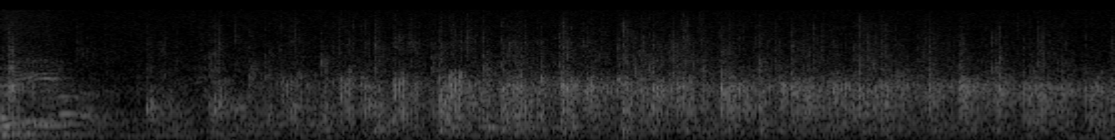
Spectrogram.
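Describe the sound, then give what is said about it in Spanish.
An audience applauds weakly during a sermon in a steady but subdued patter of many hands, building slightly after the first second and continuing evenly throughout, with faint voices mixed in. “A veces cuando aplaudan parece que el carro no quiere arrancar, amados.”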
